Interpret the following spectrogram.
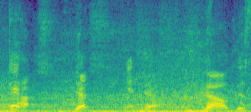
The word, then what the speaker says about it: Tejas: It's officially pronounced Tejas.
